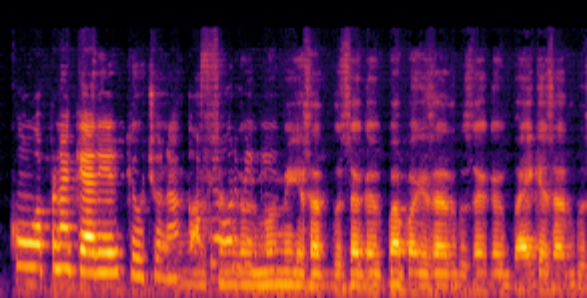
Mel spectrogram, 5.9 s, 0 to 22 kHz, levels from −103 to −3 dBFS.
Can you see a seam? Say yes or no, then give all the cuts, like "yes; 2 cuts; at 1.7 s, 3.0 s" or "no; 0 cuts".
yes; 1 cut; at 2.5 s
